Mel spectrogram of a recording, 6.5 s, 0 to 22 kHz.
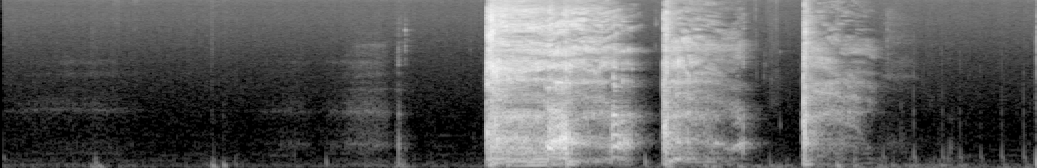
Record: {"cough_length": "6.5 s", "cough_amplitude": 15307, "cough_signal_mean_std_ratio": 0.3, "survey_phase": "beta (2021-08-13 to 2022-03-07)", "age": "65+", "gender": "Male", "wearing_mask": "No", "symptom_cough_any": true, "symptom_new_continuous_cough": true, "symptom_diarrhoea": true, "symptom_fatigue": true, "symptom_onset": "3 days", "smoker_status": "Ex-smoker", "respiratory_condition_asthma": false, "respiratory_condition_other": false, "recruitment_source": "Test and Trace", "submission_delay": "1 day", "covid_test_result": "Positive", "covid_test_method": "RT-qPCR", "covid_ct_value": 20.8, "covid_ct_gene": "N gene"}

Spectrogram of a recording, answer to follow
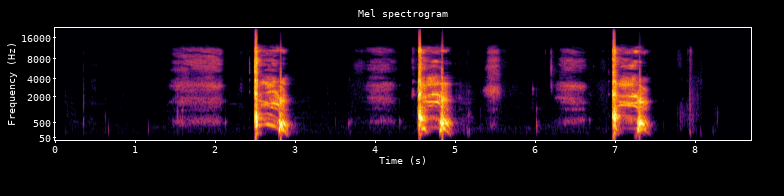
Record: {"three_cough_length": "8.7 s", "three_cough_amplitude": 32768, "three_cough_signal_mean_std_ratio": 0.24, "survey_phase": "beta (2021-08-13 to 2022-03-07)", "age": "45-64", "gender": "Female", "wearing_mask": "No", "symptom_cough_any": true, "symptom_runny_or_blocked_nose": true, "symptom_sore_throat": true, "symptom_onset": "3 days", "smoker_status": "Never smoked", "respiratory_condition_asthma": true, "respiratory_condition_other": false, "recruitment_source": "Test and Trace", "submission_delay": "1 day", "covid_test_result": "Positive", "covid_test_method": "RT-qPCR", "covid_ct_value": 17.9, "covid_ct_gene": "ORF1ab gene", "covid_ct_mean": 18.0, "covid_viral_load": "1300000 copies/ml", "covid_viral_load_category": "High viral load (>1M copies/ml)"}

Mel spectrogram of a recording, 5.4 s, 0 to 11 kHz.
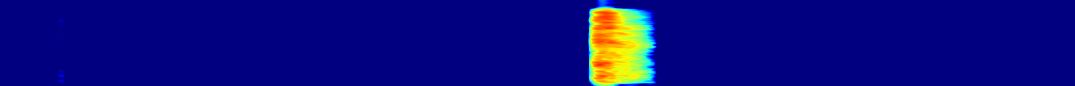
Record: {"cough_length": "5.4 s", "cough_amplitude": 32768, "cough_signal_mean_std_ratio": 0.13, "survey_phase": "beta (2021-08-13 to 2022-03-07)", "age": "18-44", "gender": "Female", "wearing_mask": "No", "symptom_none": true, "smoker_status": "Never smoked", "respiratory_condition_asthma": false, "respiratory_condition_other": false, "recruitment_source": "REACT", "submission_delay": "0 days", "covid_test_result": "Negative", "covid_test_method": "RT-qPCR", "influenza_a_test_result": "Negative", "influenza_b_test_result": "Negative"}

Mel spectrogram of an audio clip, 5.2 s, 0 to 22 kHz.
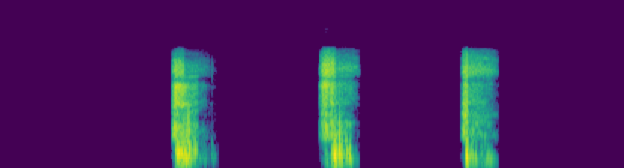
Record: {"exhalation_length": "5.2 s", "exhalation_amplitude": 29281, "exhalation_signal_mean_std_ratio": 0.22, "survey_phase": "alpha (2021-03-01 to 2021-08-12)", "age": "18-44", "gender": "Female", "wearing_mask": "No", "symptom_cough_any": true, "symptom_fatigue": true, "symptom_fever_high_temperature": true, "smoker_status": "Never smoked", "respiratory_condition_asthma": false, "respiratory_condition_other": false, "recruitment_source": "Test and Trace", "submission_delay": "2 days", "covid_test_result": "Positive", "covid_test_method": "RT-qPCR"}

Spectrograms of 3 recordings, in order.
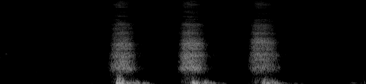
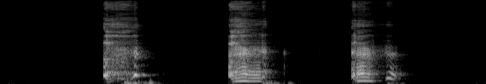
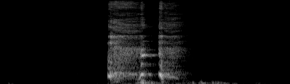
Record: {"exhalation_length": "3.7 s", "exhalation_amplitude": 4459, "exhalation_signal_mean_std_ratio": 0.38, "three_cough_length": "4.9 s", "three_cough_amplitude": 15317, "three_cough_signal_mean_std_ratio": 0.37, "cough_length": "2.9 s", "cough_amplitude": 10298, "cough_signal_mean_std_ratio": 0.32, "survey_phase": "alpha (2021-03-01 to 2021-08-12)", "age": "18-44", "gender": "Female", "wearing_mask": "No", "symptom_cough_any": true, "symptom_fatigue": true, "symptom_headache": true, "symptom_onset": "4 days", "smoker_status": "Never smoked", "respiratory_condition_asthma": false, "respiratory_condition_other": false, "recruitment_source": "Test and Trace", "submission_delay": "2 days", "covid_test_result": "Positive", "covid_test_method": "RT-qPCR"}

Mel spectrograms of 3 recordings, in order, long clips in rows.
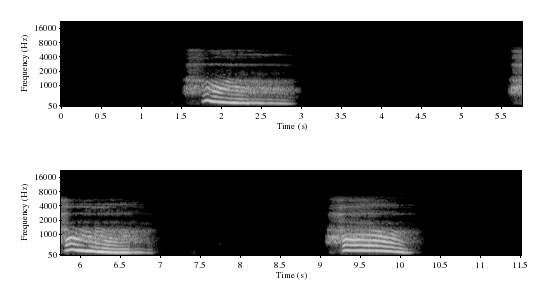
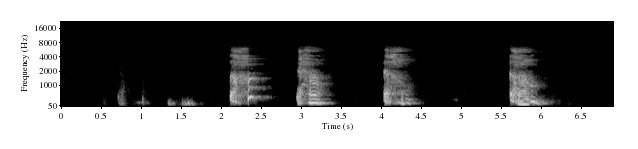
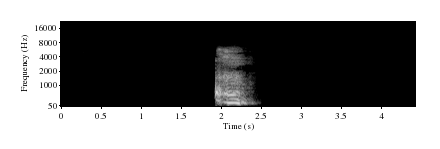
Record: {"exhalation_length": "11.5 s", "exhalation_amplitude": 29324, "exhalation_signal_mean_std_ratio": 0.44, "three_cough_length": "6.9 s", "three_cough_amplitude": 30404, "three_cough_signal_mean_std_ratio": 0.37, "cough_length": "4.4 s", "cough_amplitude": 28335, "cough_signal_mean_std_ratio": 0.23, "survey_phase": "beta (2021-08-13 to 2022-03-07)", "age": "45-64", "gender": "Female", "wearing_mask": "No", "symptom_none": true, "smoker_status": "Never smoked", "respiratory_condition_asthma": true, "respiratory_condition_other": false, "recruitment_source": "Test and Trace", "submission_delay": "1 day", "covid_test_result": "Negative", "covid_test_method": "LFT"}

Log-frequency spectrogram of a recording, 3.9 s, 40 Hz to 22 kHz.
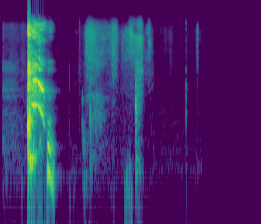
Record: {"cough_length": "3.9 s", "cough_amplitude": 32767, "cough_signal_mean_std_ratio": 0.22, "survey_phase": "beta (2021-08-13 to 2022-03-07)", "age": "65+", "gender": "Female", "wearing_mask": "No", "symptom_none": true, "symptom_onset": "12 days", "smoker_status": "Ex-smoker", "respiratory_condition_asthma": true, "respiratory_condition_other": true, "recruitment_source": "REACT", "submission_delay": "1 day", "covid_test_result": "Negative", "covid_test_method": "RT-qPCR", "influenza_a_test_result": "Unknown/Void", "influenza_b_test_result": "Unknown/Void"}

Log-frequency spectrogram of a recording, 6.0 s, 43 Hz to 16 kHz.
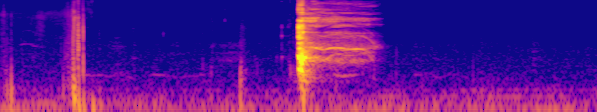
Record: {"cough_length": "6.0 s", "cough_amplitude": 14738, "cough_signal_mean_std_ratio": 0.13, "survey_phase": "alpha (2021-03-01 to 2021-08-12)", "age": "65+", "gender": "Female", "wearing_mask": "No", "symptom_none": true, "smoker_status": "Never smoked", "respiratory_condition_asthma": false, "respiratory_condition_other": false, "recruitment_source": "REACT", "submission_delay": "3 days", "covid_test_result": "Negative", "covid_test_method": "RT-qPCR"}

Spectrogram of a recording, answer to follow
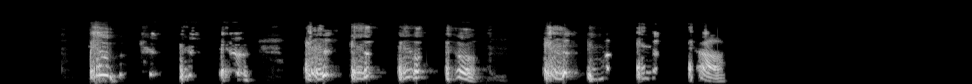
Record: {"cough_length": "9.7 s", "cough_amplitude": 30207, "cough_signal_mean_std_ratio": 0.42, "survey_phase": "beta (2021-08-13 to 2022-03-07)", "age": "65+", "gender": "Female", "wearing_mask": "No", "symptom_shortness_of_breath": true, "smoker_status": "Never smoked", "respiratory_condition_asthma": false, "respiratory_condition_other": false, "recruitment_source": "REACT", "submission_delay": "2 days", "covid_test_result": "Negative", "covid_test_method": "RT-qPCR", "influenza_a_test_result": "Negative", "influenza_b_test_result": "Negative"}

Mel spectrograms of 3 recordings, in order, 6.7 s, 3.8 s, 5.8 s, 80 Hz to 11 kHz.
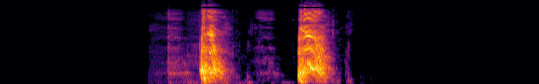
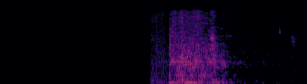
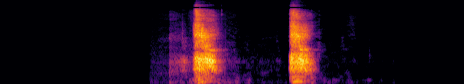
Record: {"three_cough_length": "6.7 s", "three_cough_amplitude": 32767, "three_cough_signal_mean_std_ratio": 0.24, "cough_length": "3.8 s", "cough_amplitude": 186, "cough_signal_mean_std_ratio": 0.37, "exhalation_length": "5.8 s", "exhalation_amplitude": 32766, "exhalation_signal_mean_std_ratio": 0.24, "survey_phase": "beta (2021-08-13 to 2022-03-07)", "age": "65+", "gender": "Male", "wearing_mask": "No", "symptom_none": true, "symptom_onset": "12 days", "smoker_status": "Ex-smoker", "respiratory_condition_asthma": false, "respiratory_condition_other": false, "recruitment_source": "REACT", "submission_delay": "1 day", "covid_test_result": "Negative", "covid_test_method": "RT-qPCR", "influenza_a_test_result": "Negative", "influenza_b_test_result": "Negative"}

